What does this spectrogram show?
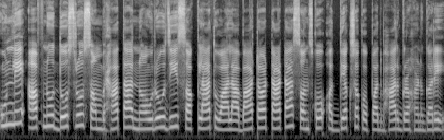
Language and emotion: Nepali, neutral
